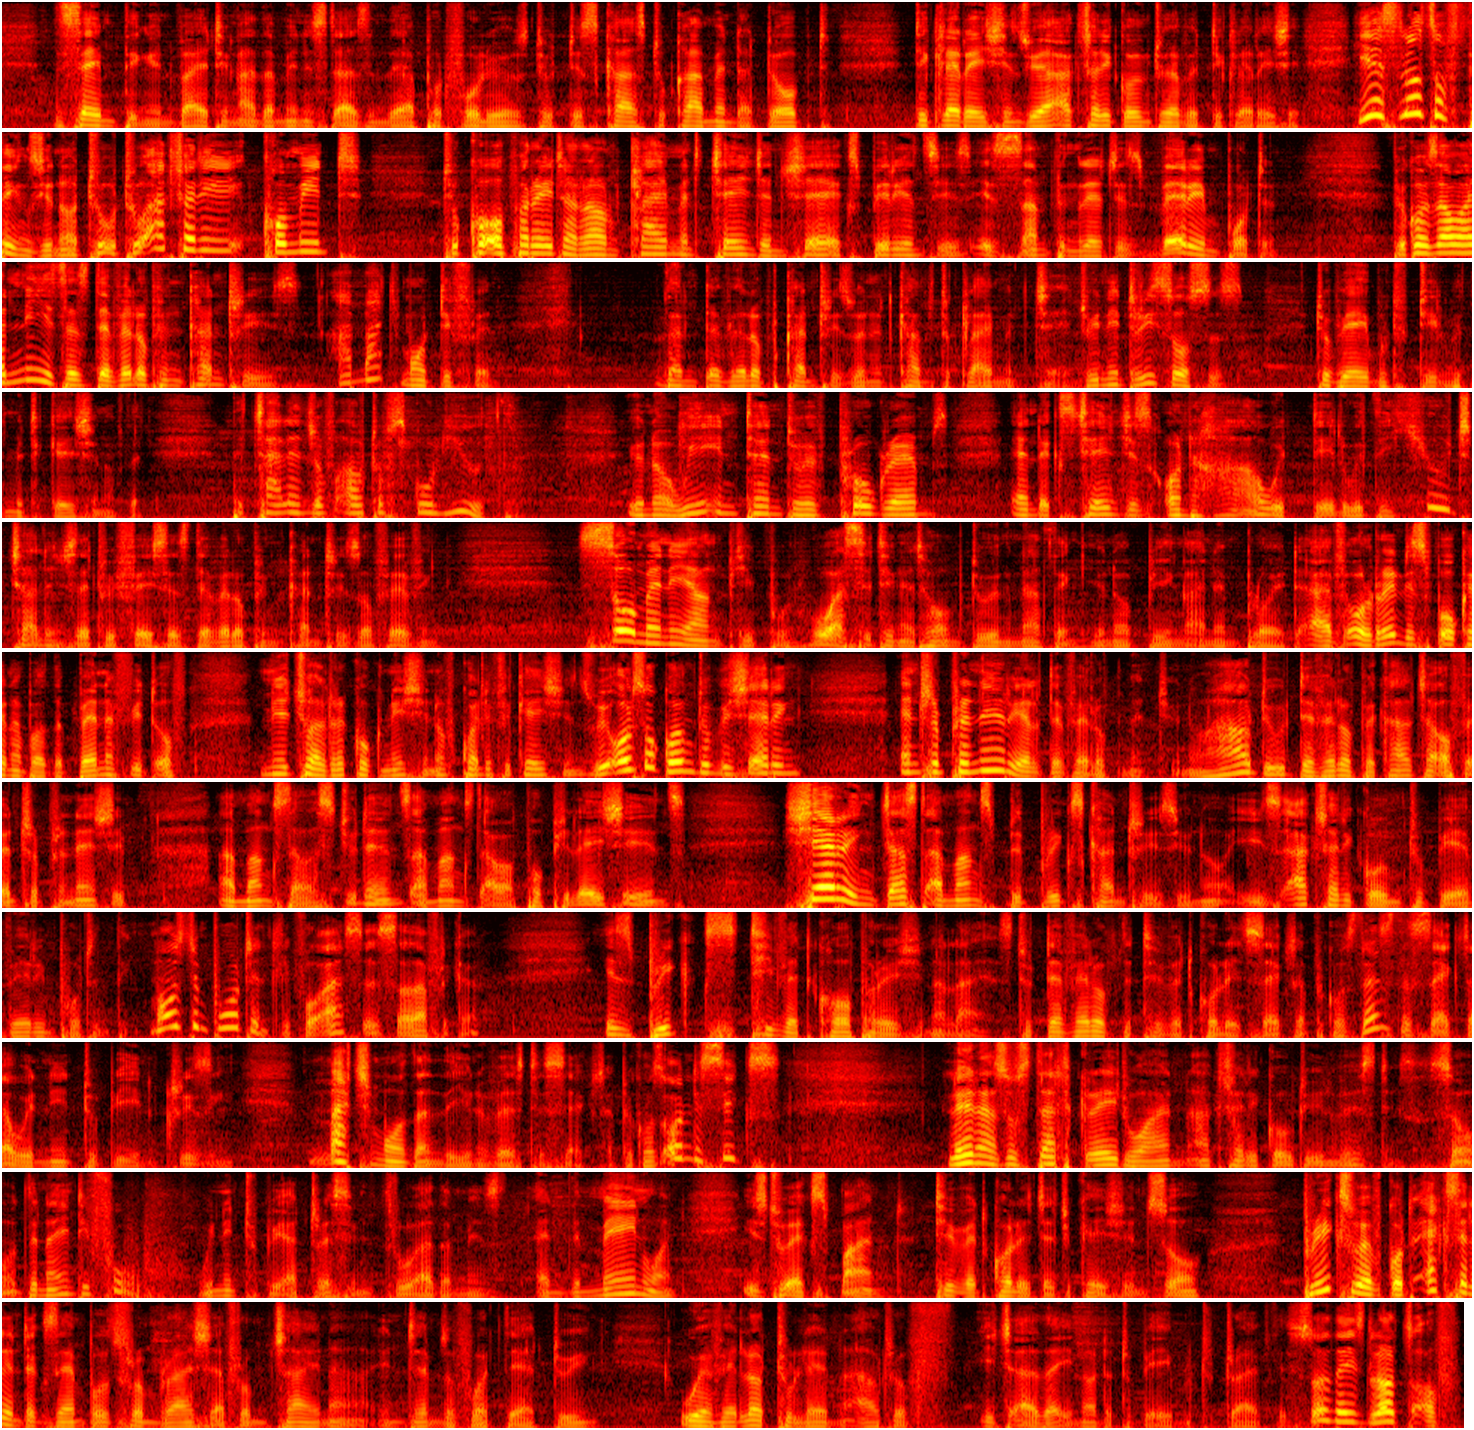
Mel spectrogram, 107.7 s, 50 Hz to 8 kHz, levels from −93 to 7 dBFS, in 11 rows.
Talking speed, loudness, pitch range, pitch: 160 wpm, -29 LUFS, 100-150 Hz, 115 Hz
